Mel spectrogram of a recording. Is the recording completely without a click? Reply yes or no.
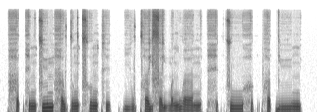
yes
